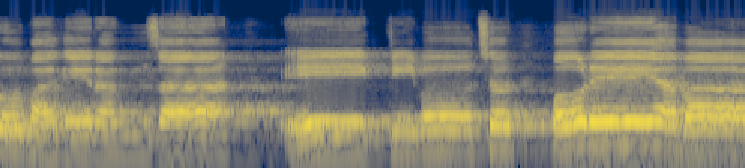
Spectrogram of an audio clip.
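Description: A man singing an unaccompanied Islamic song into a microphone. He holds long, wavering notes with sliding ornaments, broken by short pauses.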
